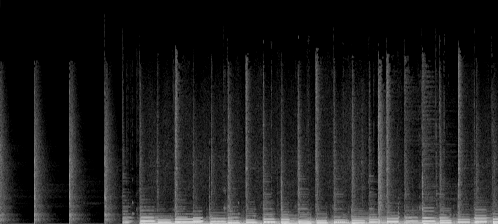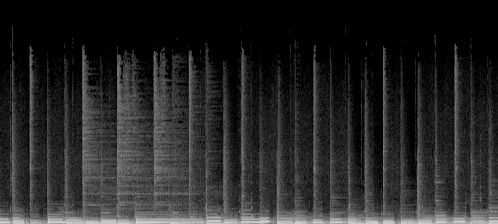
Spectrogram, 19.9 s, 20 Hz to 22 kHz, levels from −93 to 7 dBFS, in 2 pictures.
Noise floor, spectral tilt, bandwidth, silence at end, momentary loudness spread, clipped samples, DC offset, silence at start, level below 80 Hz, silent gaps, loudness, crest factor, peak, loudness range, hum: -60 dBFS; -8.5 dB/octave; 17 kHz; 0 s; 7 LU; under 0.1%; under 0.1%; 0 s; -26 dBFS; none; -17 LUFS; 14 dB; -2 dBFS; 2 LU; none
